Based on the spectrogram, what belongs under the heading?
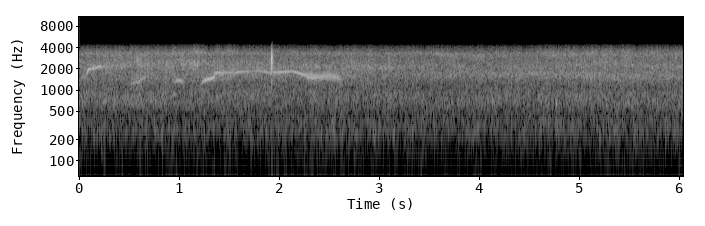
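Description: Steady outdoor hiss with a few whistled bird notes in the first couple of seconds, one of them held and then falling. A single sharp click comes about two seconds in.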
